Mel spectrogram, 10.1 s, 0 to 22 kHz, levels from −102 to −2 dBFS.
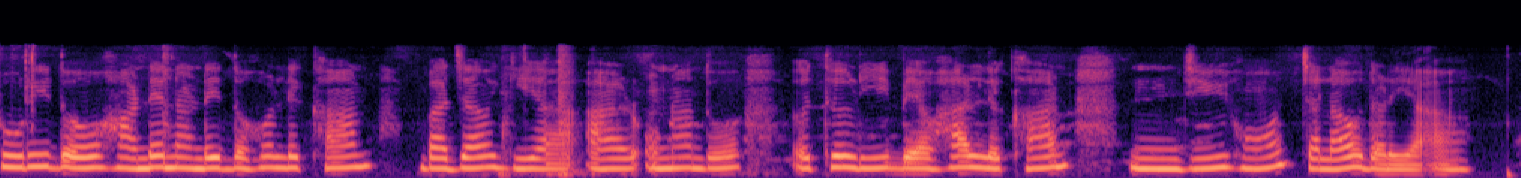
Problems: none marked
